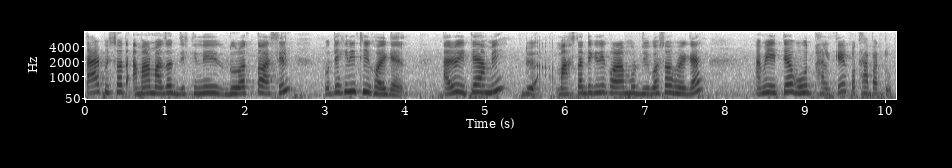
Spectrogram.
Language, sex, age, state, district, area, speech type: Assamese, female, 18-30, Assam, Nalbari, rural, spontaneous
